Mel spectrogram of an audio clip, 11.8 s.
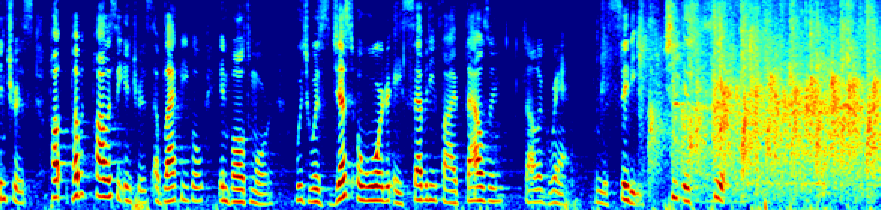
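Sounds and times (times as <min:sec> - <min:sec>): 
speech: 0:00.0 - 0:10.2
crowd applauding: 0:08.6 - 0:11.7.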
